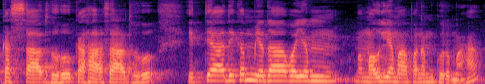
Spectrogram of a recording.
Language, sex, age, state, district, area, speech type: Sanskrit, male, 30-45, Karnataka, Udupi, urban, spontaneous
